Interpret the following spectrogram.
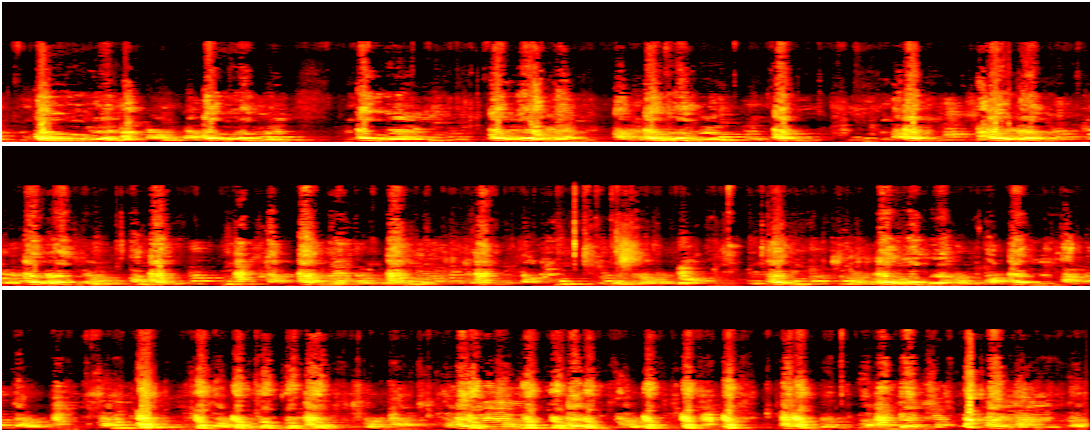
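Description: Shelter dogs in their kennels barking, yipping and howling, the calls overlapping almost without a pause.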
